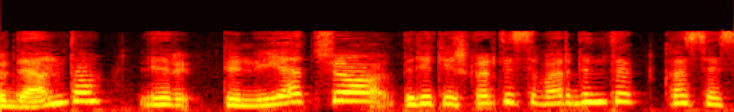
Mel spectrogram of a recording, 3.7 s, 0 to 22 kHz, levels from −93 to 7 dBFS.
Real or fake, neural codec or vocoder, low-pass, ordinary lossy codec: fake; codec, 44.1 kHz, 2.6 kbps, DAC; 19.8 kHz; AAC, 24 kbps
